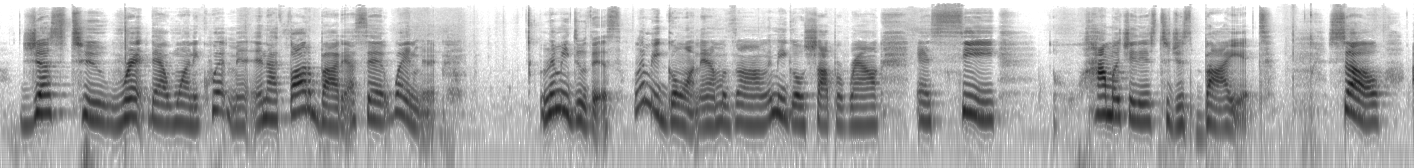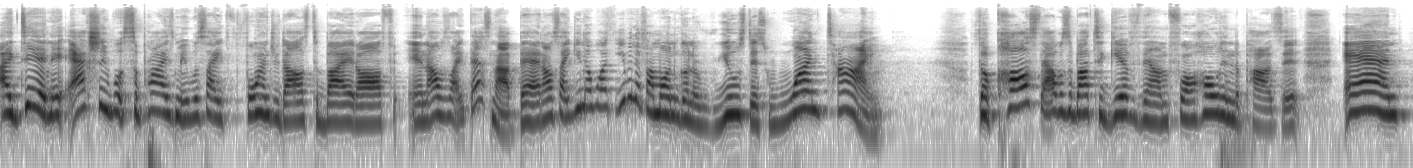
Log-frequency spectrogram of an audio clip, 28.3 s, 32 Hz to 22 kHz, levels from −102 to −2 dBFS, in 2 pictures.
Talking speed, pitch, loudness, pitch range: 195 wpm, 230 Hz, -23 LUFS, 190-275 Hz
